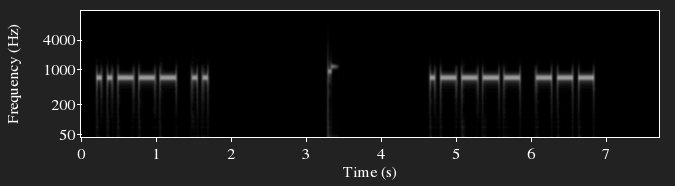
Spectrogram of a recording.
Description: Morse code, heard as a keyed tone, about 17 wpm, 700 Hz. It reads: 2I 1O
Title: Single-Letter Single-Number 17wpm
